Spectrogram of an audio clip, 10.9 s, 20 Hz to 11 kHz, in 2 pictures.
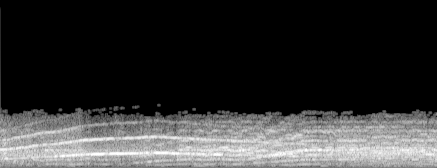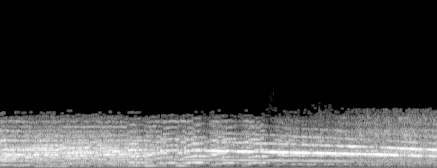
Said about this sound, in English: Boy, when I rolled past the Elks Club with a siren going 70 and me going 30, those guys flew out of here.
